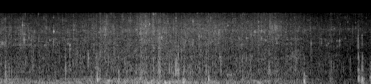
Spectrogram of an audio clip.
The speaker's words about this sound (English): For the first time all year, the river is flowing, carrying chunks of ice. But if it was really quiet, like there was no engine noise, mm-hmm. The sound is amazing. It sounds like chandeliers clanging each other.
